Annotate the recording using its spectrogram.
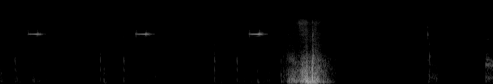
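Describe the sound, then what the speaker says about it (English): Short electronic beeps from an outdoor ceiling fan's remote control with dimmable light, sounding three times with button clicks, then a brief rustle and a few more faint clicks. "it beeps as you listen"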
